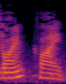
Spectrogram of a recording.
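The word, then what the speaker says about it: Khlyen: I always pronounced it that way too, Sean, until they started pronouncing his name as Klein on the show. So I have to remember when I'm typing up the recap that it's Klein, not Kylan.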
